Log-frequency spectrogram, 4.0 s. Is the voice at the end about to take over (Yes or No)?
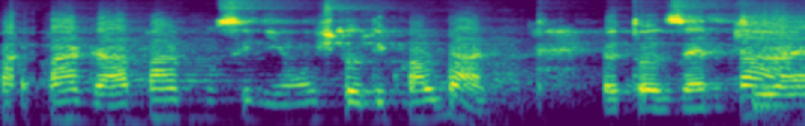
Yes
